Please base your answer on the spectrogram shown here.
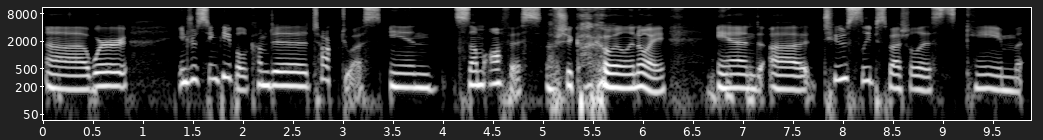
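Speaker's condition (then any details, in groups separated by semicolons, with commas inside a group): No condition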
